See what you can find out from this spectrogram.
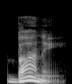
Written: bani

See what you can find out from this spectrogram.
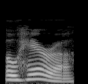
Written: O'Hara

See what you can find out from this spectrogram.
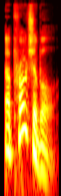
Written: approachable

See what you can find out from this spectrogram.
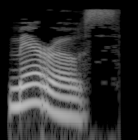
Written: merrowes

